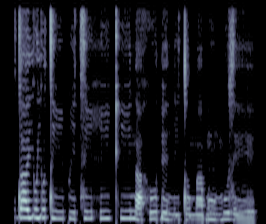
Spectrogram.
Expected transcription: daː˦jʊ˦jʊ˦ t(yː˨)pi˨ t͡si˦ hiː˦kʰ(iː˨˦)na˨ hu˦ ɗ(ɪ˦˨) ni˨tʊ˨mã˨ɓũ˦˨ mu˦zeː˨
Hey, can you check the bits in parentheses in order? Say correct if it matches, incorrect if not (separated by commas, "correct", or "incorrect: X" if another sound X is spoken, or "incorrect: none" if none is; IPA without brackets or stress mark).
incorrect: iː˨, incorrect: iː˦, correct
